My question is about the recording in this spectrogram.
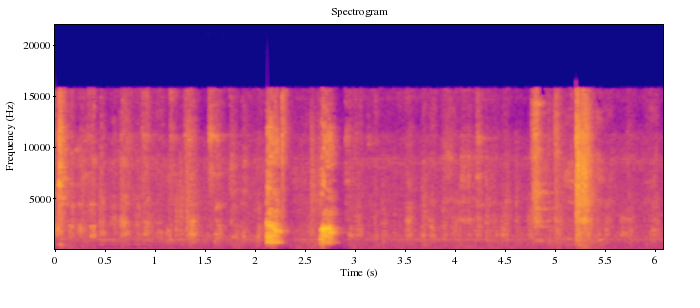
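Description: An American bully puppy panting steadily, with two loud, short breathy bursts about two seconds in and a weaker one near the end.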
